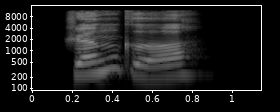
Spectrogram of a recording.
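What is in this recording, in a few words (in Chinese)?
"人格", Chinese; HSK6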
